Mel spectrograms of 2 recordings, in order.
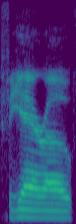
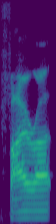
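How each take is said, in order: First: The name begins with a 'fee' sound. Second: The name begins with a 'fire' sound. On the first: Other people say it this way. "I've heard people be like Fiero" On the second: It sounds cool. "I like saying Fire just because it sounds cool. It's probably wrong"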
